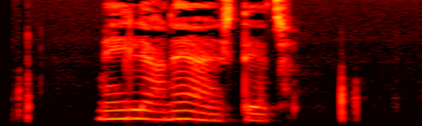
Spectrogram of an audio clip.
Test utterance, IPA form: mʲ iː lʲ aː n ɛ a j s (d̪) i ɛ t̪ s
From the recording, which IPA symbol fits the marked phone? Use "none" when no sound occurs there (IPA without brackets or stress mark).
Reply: t̪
